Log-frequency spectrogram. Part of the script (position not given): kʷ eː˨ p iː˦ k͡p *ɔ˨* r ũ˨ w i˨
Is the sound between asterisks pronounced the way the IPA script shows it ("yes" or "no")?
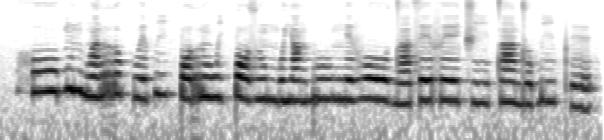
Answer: yes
